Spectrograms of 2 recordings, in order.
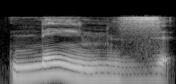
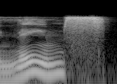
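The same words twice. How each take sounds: First: The final sound is a buzzing z. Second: The final sound is a hissing s. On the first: The speaker calls it right. "S can also be a Z sound when it's a suffix, like in names" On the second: The speaker calls it wrong. "We don't say names"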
